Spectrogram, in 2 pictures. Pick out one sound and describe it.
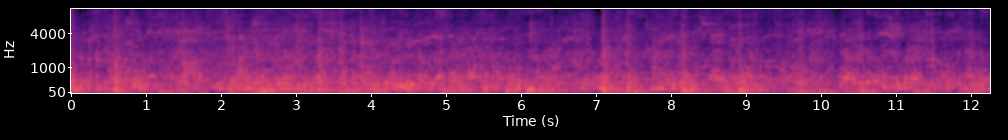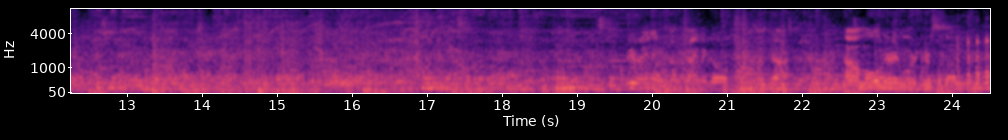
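Men talk and chatter nearby in a large echoing room.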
